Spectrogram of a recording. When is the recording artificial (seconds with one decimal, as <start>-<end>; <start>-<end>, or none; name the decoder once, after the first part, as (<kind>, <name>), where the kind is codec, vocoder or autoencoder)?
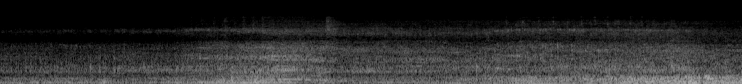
0.5-3.1 (codec, SNAC)

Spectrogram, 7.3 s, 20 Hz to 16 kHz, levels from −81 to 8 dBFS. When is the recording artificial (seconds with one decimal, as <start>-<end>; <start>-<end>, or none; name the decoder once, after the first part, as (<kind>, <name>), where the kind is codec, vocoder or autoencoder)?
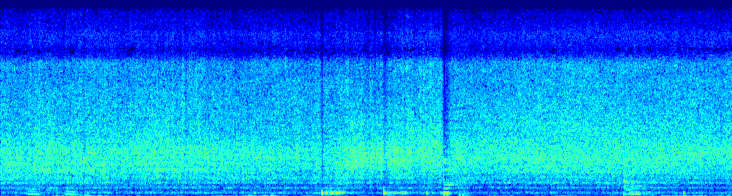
1.3-2.4 (vocoder, BigVGAN v2); 4.6-5.3

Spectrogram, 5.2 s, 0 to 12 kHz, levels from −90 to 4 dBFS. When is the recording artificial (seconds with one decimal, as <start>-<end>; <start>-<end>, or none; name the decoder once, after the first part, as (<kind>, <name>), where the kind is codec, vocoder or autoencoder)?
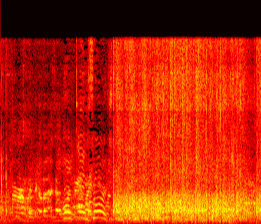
0.4-1.2 (codec, SNAC)

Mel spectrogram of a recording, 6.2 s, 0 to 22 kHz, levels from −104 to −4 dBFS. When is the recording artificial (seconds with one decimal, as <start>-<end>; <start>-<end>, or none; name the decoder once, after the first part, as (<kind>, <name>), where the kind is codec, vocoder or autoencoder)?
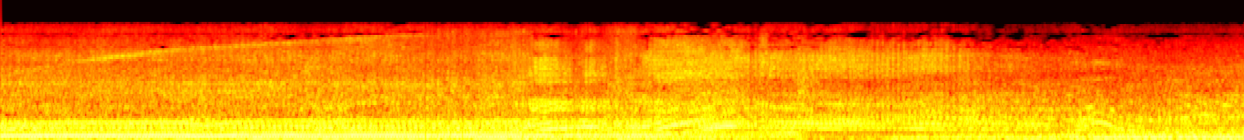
none

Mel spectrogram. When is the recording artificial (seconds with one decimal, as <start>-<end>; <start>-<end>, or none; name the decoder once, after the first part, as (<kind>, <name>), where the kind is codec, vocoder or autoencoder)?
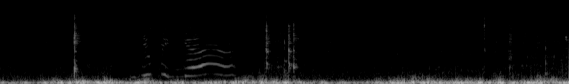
none

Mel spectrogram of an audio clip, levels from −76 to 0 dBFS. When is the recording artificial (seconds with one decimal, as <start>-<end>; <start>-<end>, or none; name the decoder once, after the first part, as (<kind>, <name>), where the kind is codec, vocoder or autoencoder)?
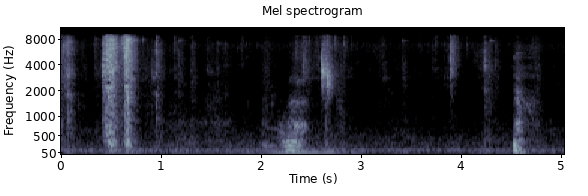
none

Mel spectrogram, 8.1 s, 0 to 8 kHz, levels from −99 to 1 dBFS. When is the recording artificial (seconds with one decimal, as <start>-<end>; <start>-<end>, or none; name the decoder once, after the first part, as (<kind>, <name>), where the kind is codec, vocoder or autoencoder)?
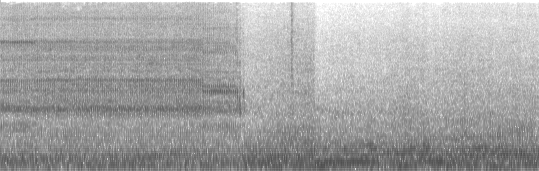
0.4-2.8 (vocoder, BigVGAN v2)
